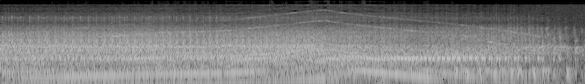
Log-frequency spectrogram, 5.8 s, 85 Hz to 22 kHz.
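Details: Autosan H9 bus diesel after a long standstill, started from the rear switch on starting spray with the battery charger on: long steady cranking, the starter's whir rising and falling, before it catches and runs; hard start.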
